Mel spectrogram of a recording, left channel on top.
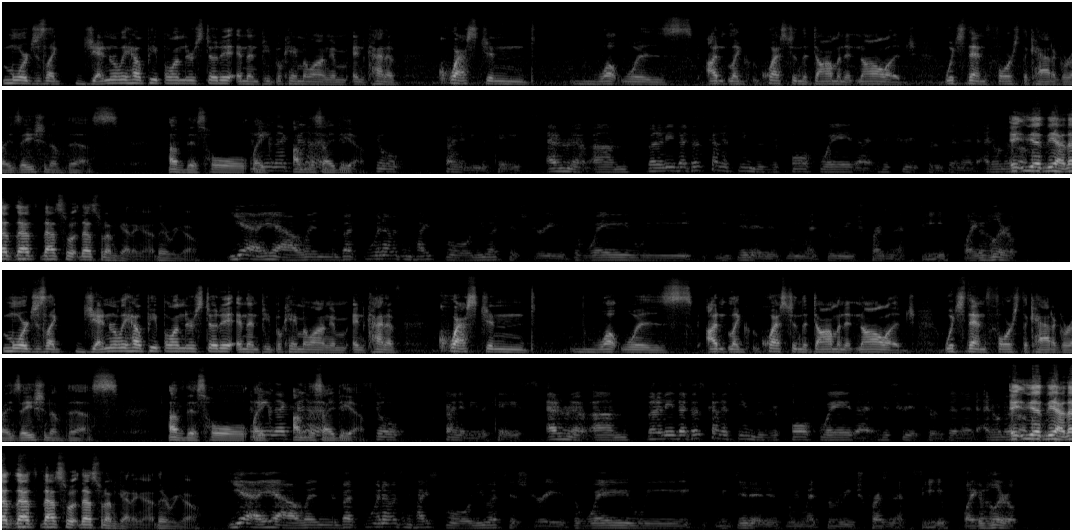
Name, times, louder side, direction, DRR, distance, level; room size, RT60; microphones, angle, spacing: voice 1, 0.0-5.3 5.7-13.3 13.6-14.3 20.8-23.4, right 5 dB, 25° right, 0.4 m, -37 dB
sound 1, 2.6-11.5, left 2 dB, 35° left, 0.9 m, -65 dB
voice 2, 13.2-14.7 15.1-21.6 23.6-31.5, right 4 dB, 50° right, 1.6 m, -50 dB
3.5 x 2.8 x 3.2 m
head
